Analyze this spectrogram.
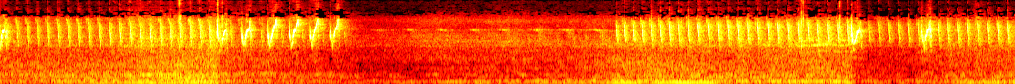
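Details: Bar-winged prinia in lively song, used to prompt other birds to sing: fast buzzy trills of rapid ticking notes, broken by a few sharp descending chirps, pausing, then resuming the dry rattling trill.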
